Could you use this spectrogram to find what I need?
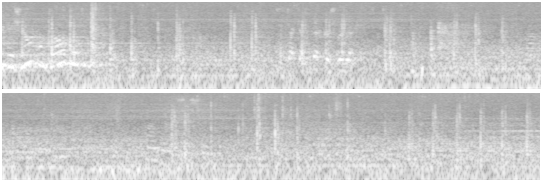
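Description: Footsteps clang on metal stairs and grating.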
